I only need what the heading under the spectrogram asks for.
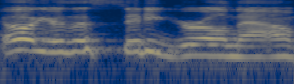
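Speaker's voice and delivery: ordinary talk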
